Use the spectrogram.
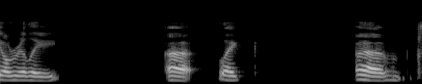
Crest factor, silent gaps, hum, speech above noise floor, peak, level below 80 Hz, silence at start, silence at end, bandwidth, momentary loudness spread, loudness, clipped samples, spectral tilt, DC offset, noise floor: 18 dB; none; none; 63 dB; -10 dBFS; under -90 dBFS; 0 s; 0 s; 7.8 kHz; 14 LU; -24 LUFS; under 0.1%; -4.5 dB/octave; under 0.1%; -86 dBFS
